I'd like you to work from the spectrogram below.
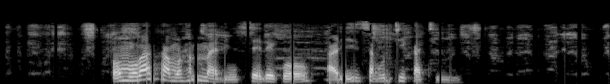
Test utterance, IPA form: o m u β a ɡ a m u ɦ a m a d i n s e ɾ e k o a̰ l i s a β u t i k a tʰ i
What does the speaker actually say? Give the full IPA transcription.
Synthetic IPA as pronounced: o m u β a k a m u ɦ a m a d i n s e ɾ e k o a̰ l i s a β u t i k a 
